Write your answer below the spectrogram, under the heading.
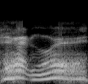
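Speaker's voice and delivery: cartoonish put-on French accent. Complaining about a cartoon character's accent, the speaker does Hot Rod's French accent. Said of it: "He's got that accent".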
